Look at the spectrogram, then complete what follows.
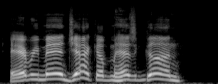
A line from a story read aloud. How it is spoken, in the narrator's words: one of the sailors remarked cheerfully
